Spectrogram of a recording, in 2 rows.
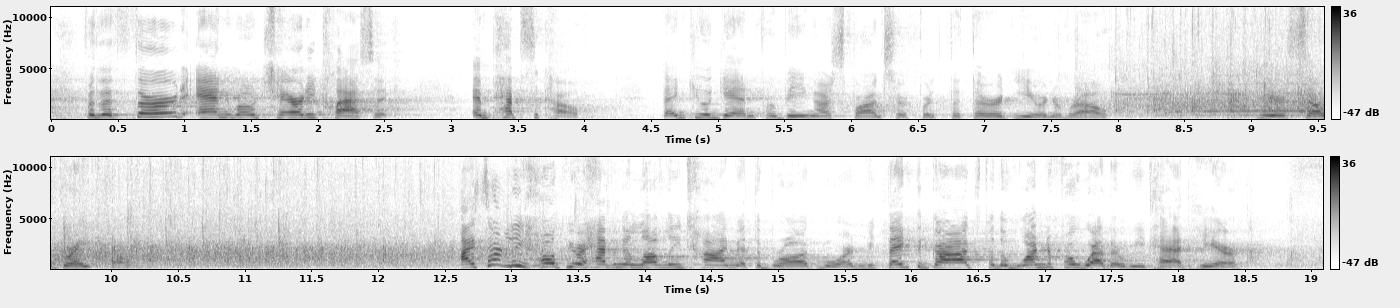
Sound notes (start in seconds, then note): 7.9 audience applauds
